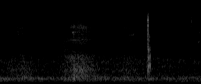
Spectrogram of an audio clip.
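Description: Near silence with faint room tone: a soft breath at the microphone just under a second in, and a single sharp computer-mouse click about a second and a half in.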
